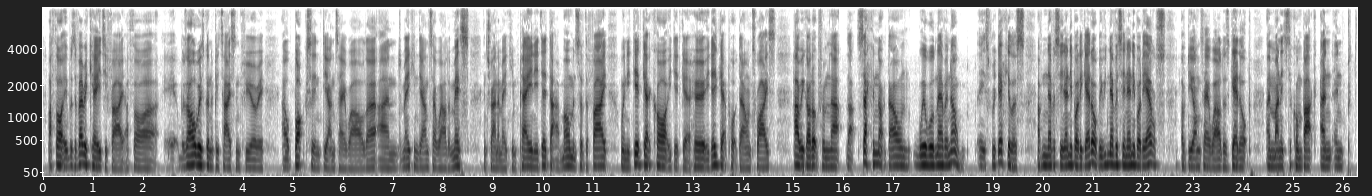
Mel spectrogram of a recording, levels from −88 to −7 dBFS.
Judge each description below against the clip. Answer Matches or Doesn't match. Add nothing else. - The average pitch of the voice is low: Matches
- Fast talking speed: Matches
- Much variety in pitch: Doesn't match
